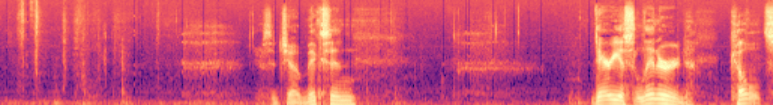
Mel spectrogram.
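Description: Trading cards slide and rustle against each other.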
